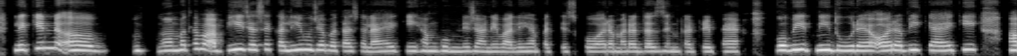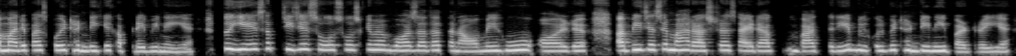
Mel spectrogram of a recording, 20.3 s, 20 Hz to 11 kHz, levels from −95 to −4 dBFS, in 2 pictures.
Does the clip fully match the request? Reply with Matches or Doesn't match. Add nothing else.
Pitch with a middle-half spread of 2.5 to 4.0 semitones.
Matches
